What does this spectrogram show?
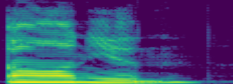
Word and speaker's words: onion: Many native native speakers when they say onion often include a subtle J and you know uh right after the N. So it's not simply on onion. It's often more like onion.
